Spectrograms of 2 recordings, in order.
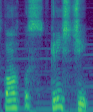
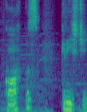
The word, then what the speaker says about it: Corpus Christi: o próprio nome diz corpus criste, né? Essa é a pronúncia séria. Corpos criste. Tem gente que fala corpos crist no final. não tem esse no final é Corpus Criste.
